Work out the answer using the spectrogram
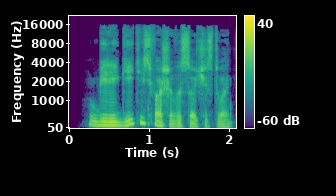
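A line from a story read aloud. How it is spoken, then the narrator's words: Quiet. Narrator (Russian): тихо сказал Орельи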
